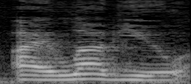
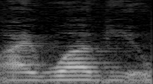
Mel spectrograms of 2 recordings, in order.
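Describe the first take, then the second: First: The word love begins with an L sound. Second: The word love begins with a W sound. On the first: The speaker calls it right. "instead of I love you" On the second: The speaker calls it wrong. "His L's would come out as W's"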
